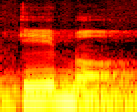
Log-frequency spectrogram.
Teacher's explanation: বা অক্ষরের উপরে সুকুন আছে, কলকলা করতে হবে, অর্থাৎ প্রতিধ্বনি সৃষ্টি করতে হবে, আমরা মিনার চিহ্ন দেখে কলকলা করে নেব।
